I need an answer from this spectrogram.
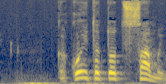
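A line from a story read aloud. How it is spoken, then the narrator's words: Exclaimed. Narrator (Russian): воскликнул я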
